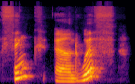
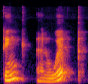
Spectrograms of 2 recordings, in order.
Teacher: instead of a th sound your language has a tendency to do a T sound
